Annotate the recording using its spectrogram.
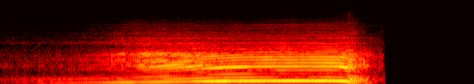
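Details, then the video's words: One sustained bovine moo from a cow: deep and droning, slowly building in loudness for nearly two seconds before ending sharply. The surroundings are otherwise quiet. "Horse, Elephant, Cat, Dog, Cow - Animal sounds"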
